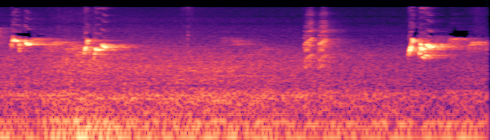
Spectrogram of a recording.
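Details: Red-whiskered bulbul giving three short, separated whistled phrases, each a quick slurred warble, spaced by a couple of seconds of quiet with a low steady hum beneath.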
